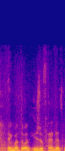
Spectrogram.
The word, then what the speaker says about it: oesophagus: अच्छा, कुछ लोग देखोगे इसको ओइसोफेगस पढ़ते हैं। तो एक चीज़ जानते रहो कि बायोलॉजी में जहाँ भी ओ ई से स्पेलिंग शुरुआत होती है उसका प्रोनाउंसिएशन हम लोग ई करते हैं, है ना।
